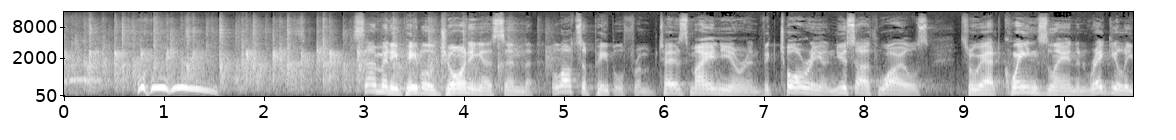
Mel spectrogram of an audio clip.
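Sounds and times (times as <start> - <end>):
audience applauding: 0.0 - 5.0
laughter: 0.6 - 1.6
speech: 0.8 - 1.6, 3.0 - 10.6.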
